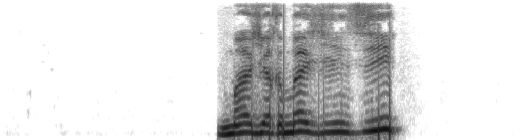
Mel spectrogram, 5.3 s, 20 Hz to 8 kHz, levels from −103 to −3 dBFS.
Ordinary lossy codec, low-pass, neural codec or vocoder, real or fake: Opus, 64 kbps; 7.2 kHz; none; real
